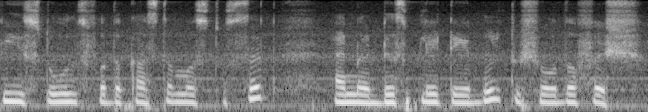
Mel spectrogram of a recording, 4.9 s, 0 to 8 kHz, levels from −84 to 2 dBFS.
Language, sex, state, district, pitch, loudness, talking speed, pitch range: English, male, Karnataka, Bangalore, 175 Hz, -13 LUFS, 185 wpm, 165-185 Hz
